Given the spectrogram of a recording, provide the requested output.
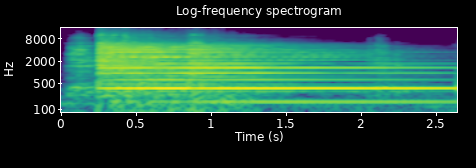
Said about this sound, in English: This bell sounded whenever a new ship of Chinese immigrants was approaching Angel Island in the early 1900s.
